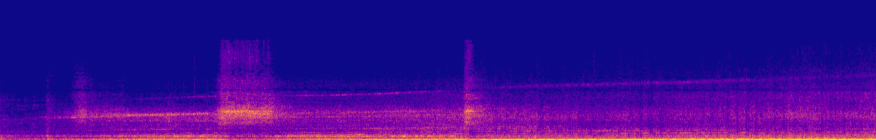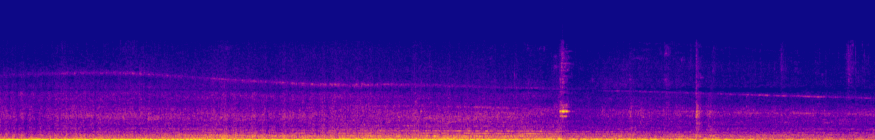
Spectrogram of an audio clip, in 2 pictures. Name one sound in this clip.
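A diesel locomotive engine rumbles loudly as it approaches and passes close by.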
